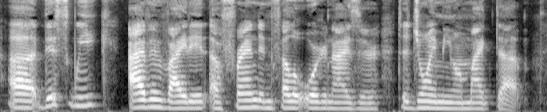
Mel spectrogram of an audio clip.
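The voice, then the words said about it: Hoarse, strained voice. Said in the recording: “if you can hear, you can you can tell I, I got a little bit of laryngitis”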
